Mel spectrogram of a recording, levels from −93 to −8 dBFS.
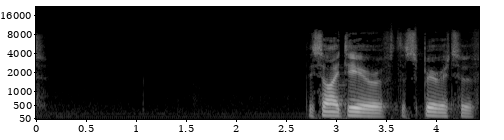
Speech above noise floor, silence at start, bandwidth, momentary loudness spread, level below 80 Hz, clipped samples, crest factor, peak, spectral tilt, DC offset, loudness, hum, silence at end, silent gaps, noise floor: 42 dB; 0 s; 10.5 kHz; 12 LU; -82 dBFS; under 0.1%; 22 dB; -22 dBFS; -4.5 dB/octave; under 0.1%; -38 LUFS; 50 Hz at -85 dBFS; 0 s; none; -81 dBFS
